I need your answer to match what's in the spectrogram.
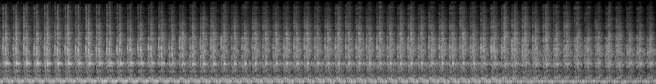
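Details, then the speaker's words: Yanmar marine diesel on a sailboat, started after bleeding fuel to the injectors by loosening the injector bolts: steady, even fast clatter with no misses or odd knocks; starts and runs cleanly. "so got the yanmar blade tonight it sounded good in it"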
